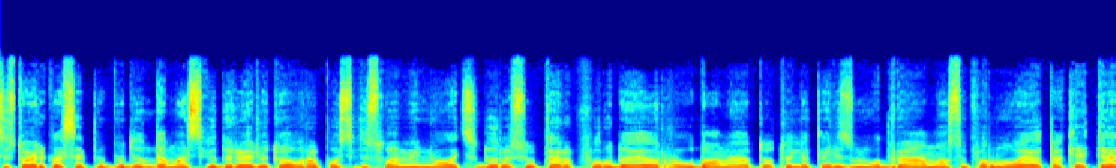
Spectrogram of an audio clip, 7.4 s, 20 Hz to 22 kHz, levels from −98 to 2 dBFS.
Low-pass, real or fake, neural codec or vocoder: 14.4 kHz; fake; codec, 44.1 kHz, 2.6 kbps, DAC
